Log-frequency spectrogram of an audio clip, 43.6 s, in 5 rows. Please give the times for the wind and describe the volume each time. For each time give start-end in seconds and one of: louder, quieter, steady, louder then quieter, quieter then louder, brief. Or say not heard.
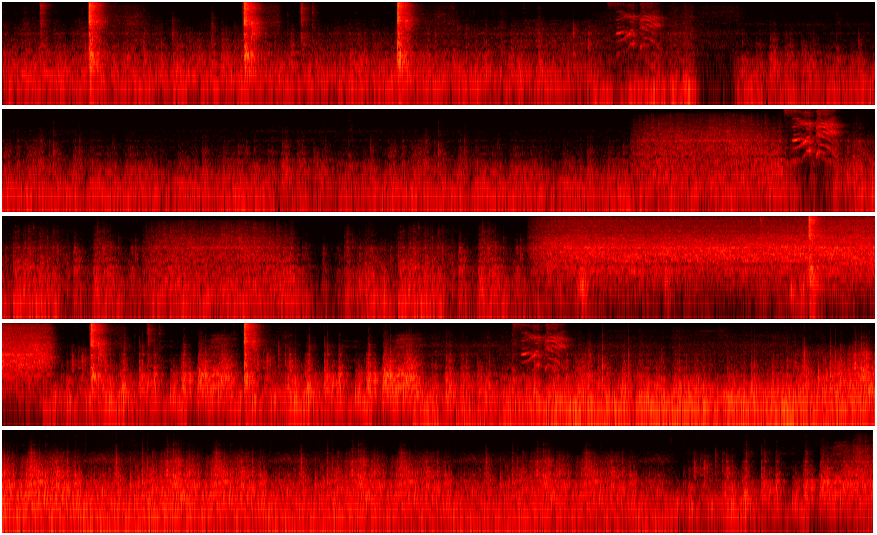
0.0-43.6 louder.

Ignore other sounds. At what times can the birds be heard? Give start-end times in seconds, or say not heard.
not heard.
